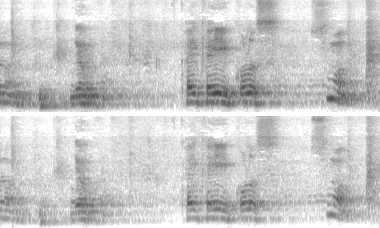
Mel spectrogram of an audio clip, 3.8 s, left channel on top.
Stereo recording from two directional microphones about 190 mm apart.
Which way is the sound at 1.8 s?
5° left (ahead or behind).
